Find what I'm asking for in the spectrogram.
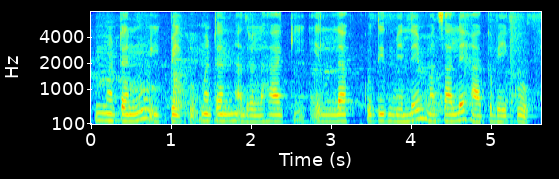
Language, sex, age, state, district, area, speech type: Kannada, female, 45-60, Karnataka, Bangalore Urban, urban, spontaneous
